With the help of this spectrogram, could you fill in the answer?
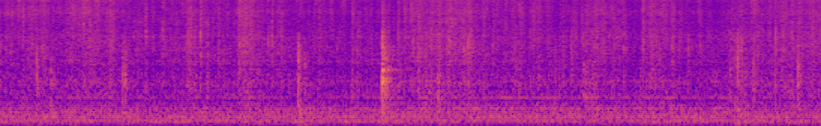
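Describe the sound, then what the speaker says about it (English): Fried rice sizzling in a pan as eggs are mixed in, a quiet continuous crackle with soft scraping stir strokes and one sharp tap against the pan. "So now I'm going to mix some eggs in there."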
